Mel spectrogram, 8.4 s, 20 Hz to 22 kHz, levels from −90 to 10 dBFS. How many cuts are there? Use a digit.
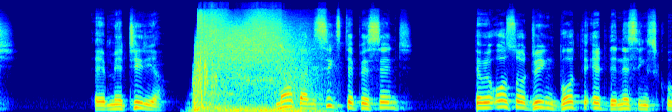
0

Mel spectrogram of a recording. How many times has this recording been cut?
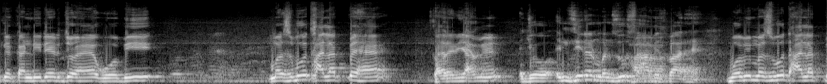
0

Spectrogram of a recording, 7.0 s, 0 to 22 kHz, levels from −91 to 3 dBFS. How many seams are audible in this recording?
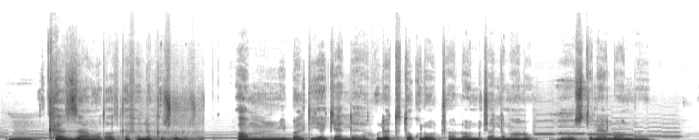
1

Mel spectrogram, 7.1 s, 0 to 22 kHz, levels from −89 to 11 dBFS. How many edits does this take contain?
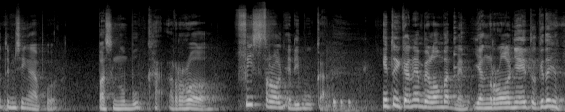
0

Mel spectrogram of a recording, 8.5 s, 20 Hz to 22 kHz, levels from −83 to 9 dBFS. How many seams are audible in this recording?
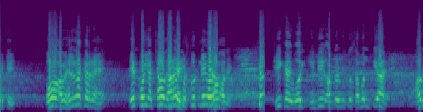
1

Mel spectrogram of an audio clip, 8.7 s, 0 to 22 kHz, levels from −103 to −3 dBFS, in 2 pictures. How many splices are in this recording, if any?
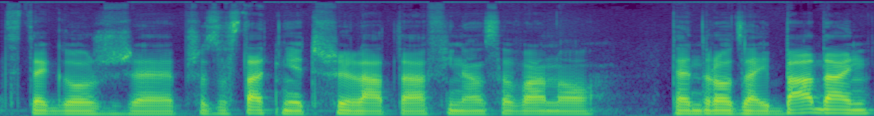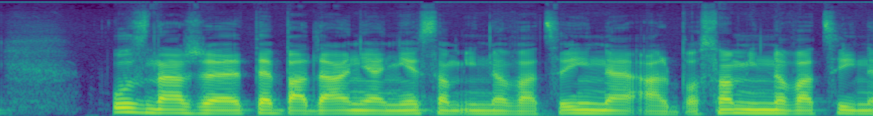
0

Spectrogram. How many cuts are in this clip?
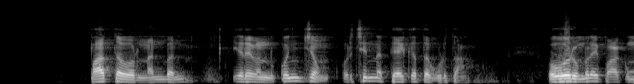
0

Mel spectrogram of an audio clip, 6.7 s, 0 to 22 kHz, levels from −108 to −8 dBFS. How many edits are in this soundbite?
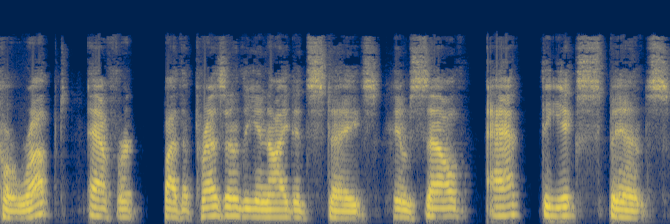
2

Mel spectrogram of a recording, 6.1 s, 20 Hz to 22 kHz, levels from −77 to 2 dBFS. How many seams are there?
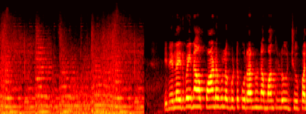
1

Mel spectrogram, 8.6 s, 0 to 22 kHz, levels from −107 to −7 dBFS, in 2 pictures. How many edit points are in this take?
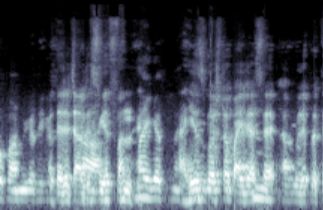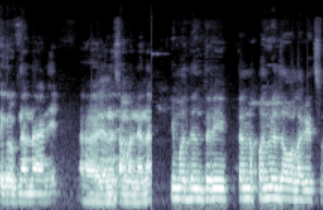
1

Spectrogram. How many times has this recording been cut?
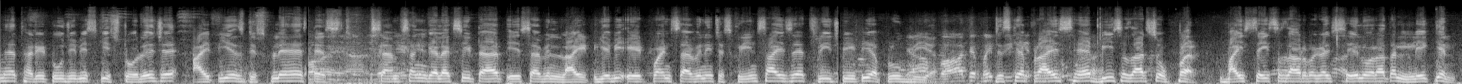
2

